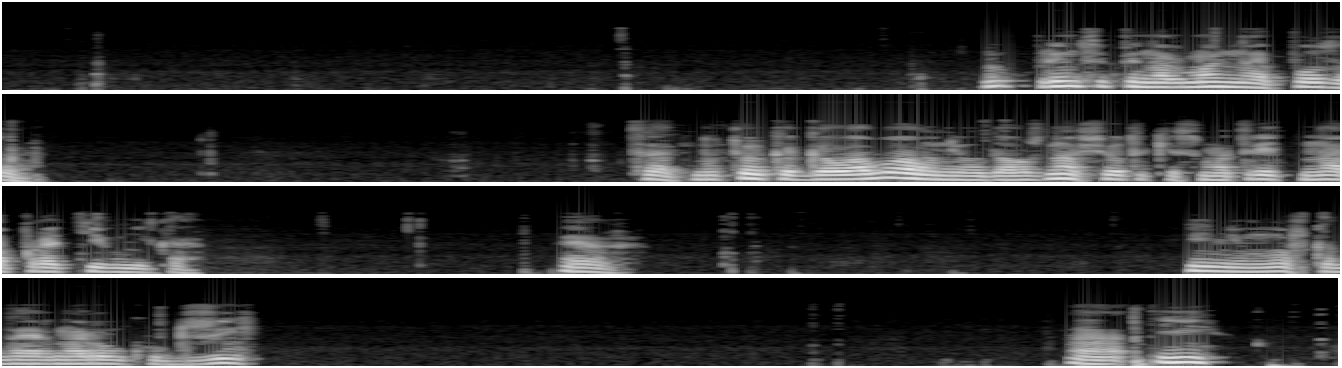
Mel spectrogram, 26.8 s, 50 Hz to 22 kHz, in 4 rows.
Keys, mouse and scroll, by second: 0.3 middle click, 3.3-3.7 scroll up 3, 4.4 middle click, 6.6 KP_1, 7.1-8.2 scroll down 3, 11.6 click, 13.7 click, 14.2 middle click, 15.9 r, 18.1 middle click, 19.8 click, 20.8 g, 25.2 a, 25.6 i.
